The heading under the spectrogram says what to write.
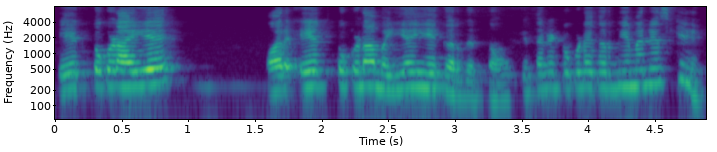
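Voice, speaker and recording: A male teacher with a high-pitched voice gives a casual chemistry lecture at a moderate pace. He quizzes the class over and over, then answers himself in a slangy, teasing way.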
